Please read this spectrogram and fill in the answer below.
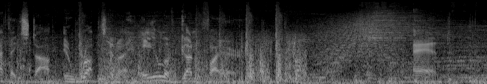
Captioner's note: gun bangs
